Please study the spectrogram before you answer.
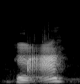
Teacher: it's always taught as a falling rising tone · Term: third tone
